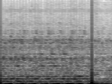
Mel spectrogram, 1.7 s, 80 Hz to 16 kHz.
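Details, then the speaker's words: 1964 Ford Galaxie 500 XL, 390 V8, four-speed, after the dried-up carburetor was fixed and the fuel in the tank replaced: deep, even V8 burble, no misfire, stumble or knock, running the way it should; normal idle. "and now this is the way it should be running and you know what it's got a great sound to it"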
